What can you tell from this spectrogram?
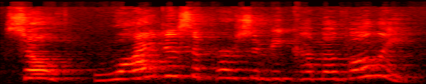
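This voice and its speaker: A high-voiced woman teaches schoolchildren an earnest, upbeat lesson with lively intonation and a slightly fast pace, quizzing them and repeating the answers. The mic is distant, the room echoes, and there's faint background noise.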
